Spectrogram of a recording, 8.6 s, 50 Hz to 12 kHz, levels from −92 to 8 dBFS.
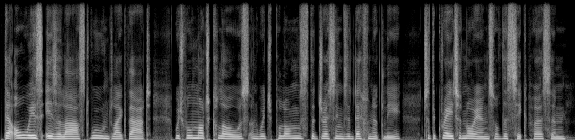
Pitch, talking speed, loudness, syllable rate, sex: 195 Hz, 180 wpm, -18 LUFS, 5.0 syllables/s, female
